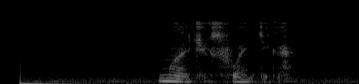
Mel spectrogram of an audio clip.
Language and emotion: Russian, neutral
